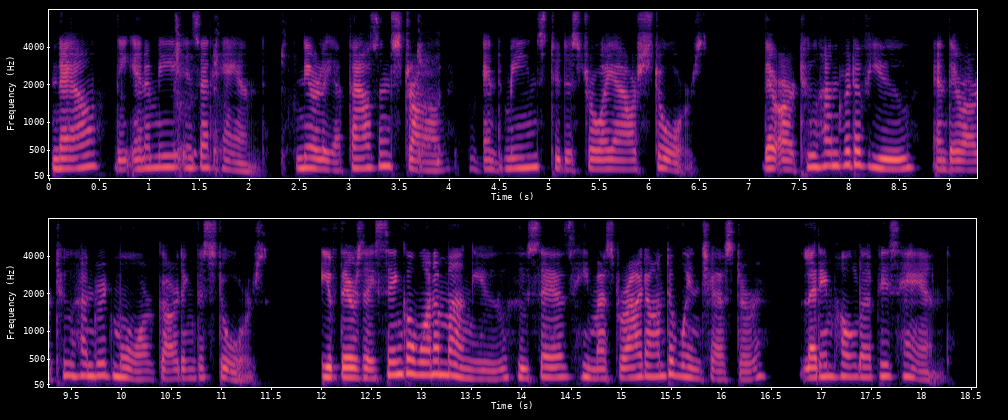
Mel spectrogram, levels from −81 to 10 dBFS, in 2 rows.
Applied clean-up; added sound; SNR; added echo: neural mask model DeepFilterNet 3.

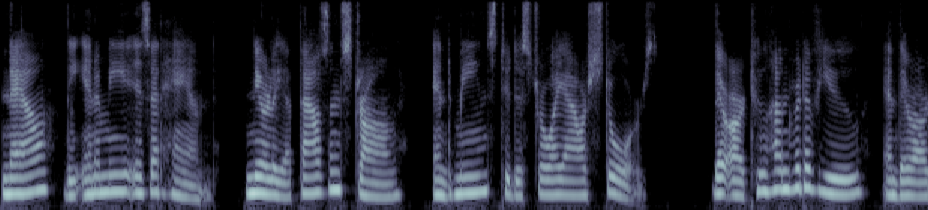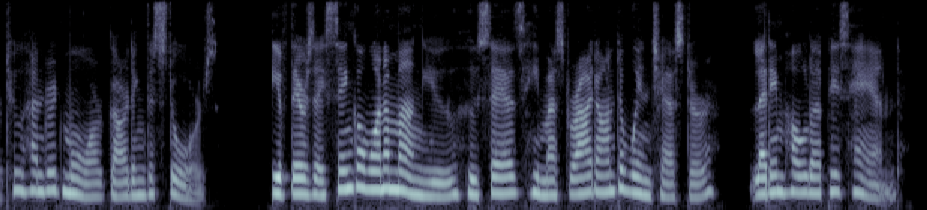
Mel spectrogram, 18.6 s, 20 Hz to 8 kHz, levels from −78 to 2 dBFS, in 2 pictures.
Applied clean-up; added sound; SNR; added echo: none; none; none; none.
